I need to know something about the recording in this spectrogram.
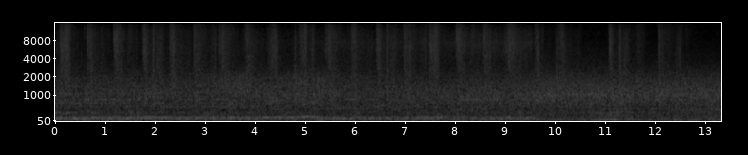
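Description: Footsteps crunch on snowy ground at a steady walking pace.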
